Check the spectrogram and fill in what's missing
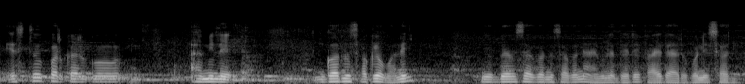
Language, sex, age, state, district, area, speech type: Nepali, male, 45-60, West Bengal, Darjeeling, rural, spontaneous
